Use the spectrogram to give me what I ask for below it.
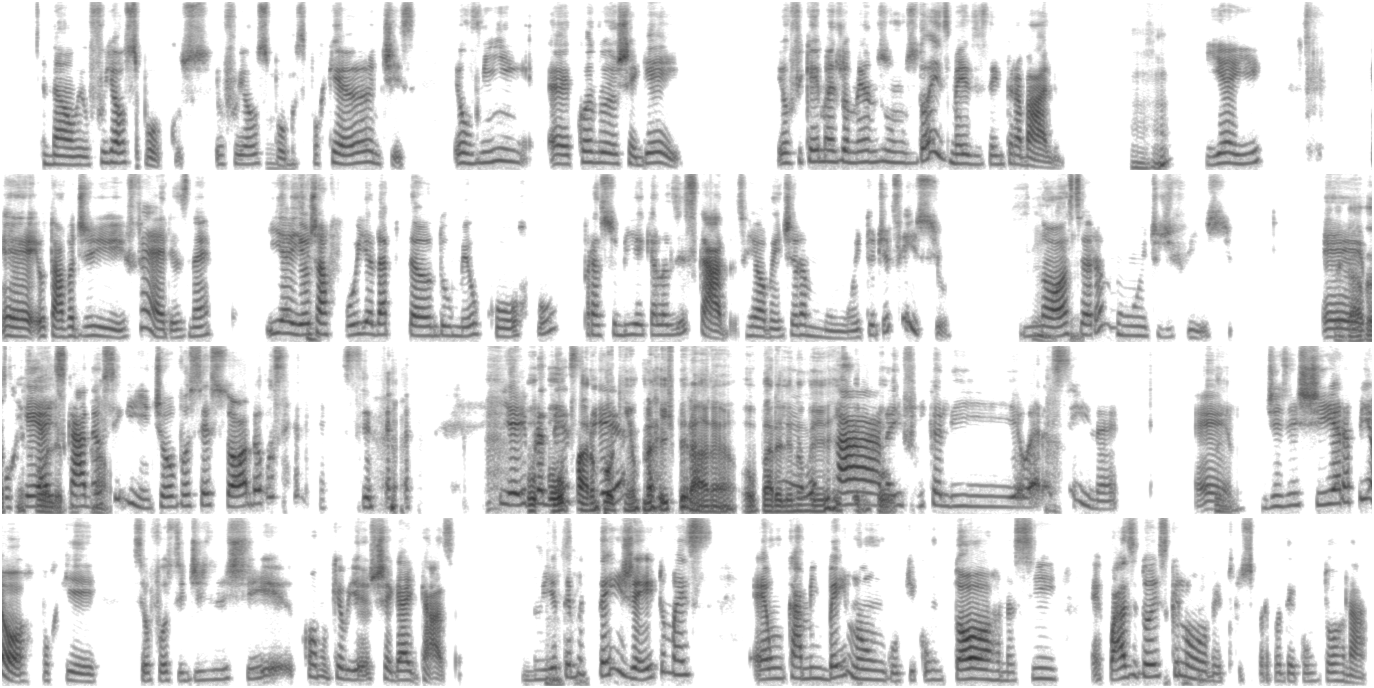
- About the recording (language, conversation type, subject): Portuguese, podcast, Qual é um hábito de exercício que funciona para você?
- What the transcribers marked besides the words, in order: other background noise; laughing while speaking: "você desce"; laugh; unintelligible speech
